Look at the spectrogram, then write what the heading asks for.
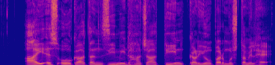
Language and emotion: Urdu, neutral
